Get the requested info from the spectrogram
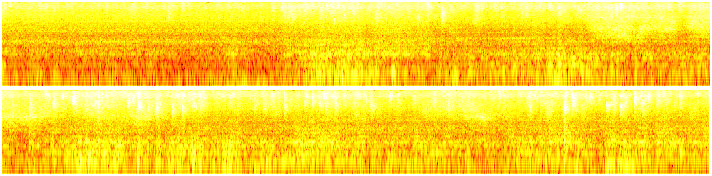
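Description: Water from an overhead shower running and splashing, getting louder about six seconds in, with uneven splashes throughout.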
